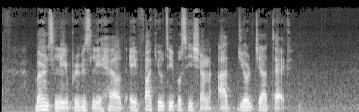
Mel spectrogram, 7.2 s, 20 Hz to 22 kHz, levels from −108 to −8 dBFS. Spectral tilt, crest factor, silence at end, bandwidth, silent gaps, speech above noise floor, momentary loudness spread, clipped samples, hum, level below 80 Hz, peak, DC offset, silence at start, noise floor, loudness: -5.5 dB/octave; 16 dB; 1.2 s; 16.5 kHz; none; 29 dB; 4 LU; under 0.1%; none; -42 dBFS; 0 dBFS; under 0.1%; 0.7 s; -44 dBFS; -15 LUFS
